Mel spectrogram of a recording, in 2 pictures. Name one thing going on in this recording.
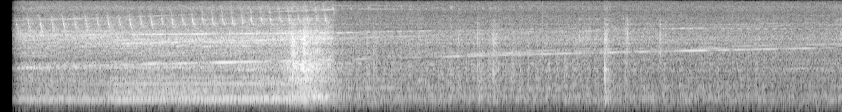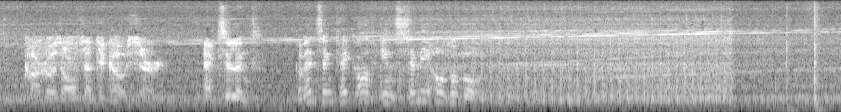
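A helicopter engine hums steadily, slowly rising in pitch.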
